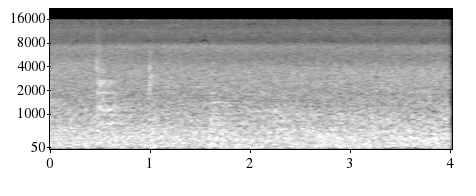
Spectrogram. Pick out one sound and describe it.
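Water rushes and splashes steadily down a waterfall outdoors.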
